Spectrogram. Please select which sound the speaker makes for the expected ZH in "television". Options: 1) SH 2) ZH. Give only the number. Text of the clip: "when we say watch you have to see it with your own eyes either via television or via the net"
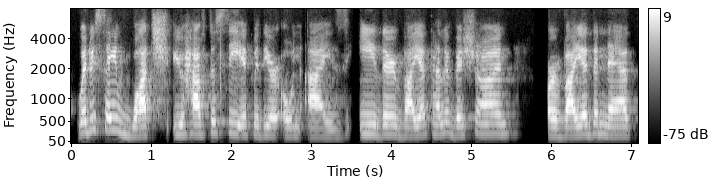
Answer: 1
